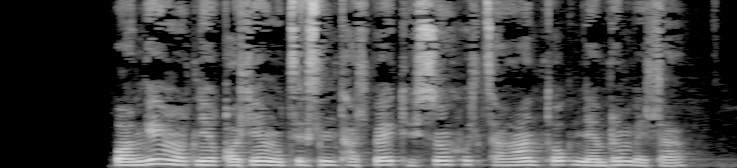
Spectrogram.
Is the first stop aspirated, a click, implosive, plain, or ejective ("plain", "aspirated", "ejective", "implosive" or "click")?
plain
